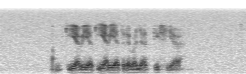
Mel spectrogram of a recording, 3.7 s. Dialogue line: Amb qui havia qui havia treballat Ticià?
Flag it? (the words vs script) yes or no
no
